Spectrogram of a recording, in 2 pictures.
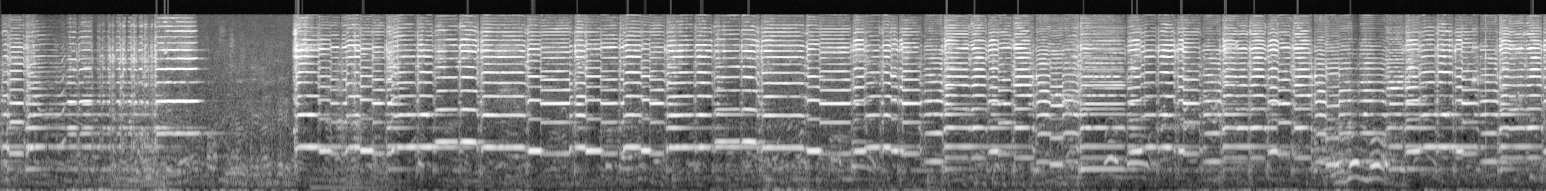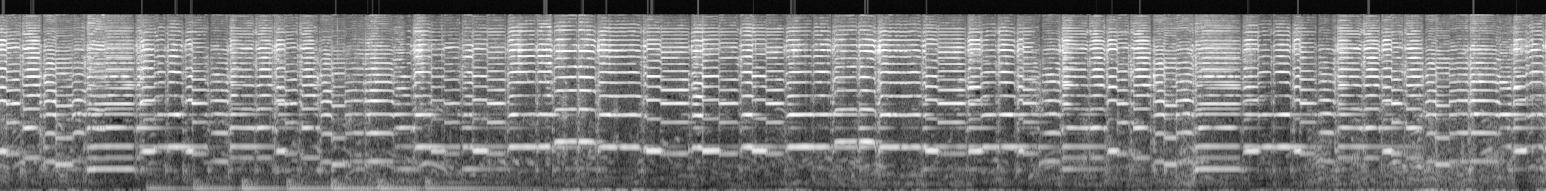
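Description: Violin playing a fast Andean folk tonada, a high melody in quick repeating figures. It starts after a brief break about two to three seconds in.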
